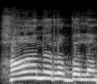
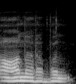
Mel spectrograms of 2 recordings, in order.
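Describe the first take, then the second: First: The word begins with an audible H sound. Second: The word begins directly with a vowel sound. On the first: The speaker calls it wrong. "ಹಾನರಬಲ್ ಅಂತ ಉಚ್ಚಾರ ಮಾಡಿದ್ರೆ ತಪ್ಪು" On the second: The speaker calls it right. "ಇದು actually ಆನರಬಲ್"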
